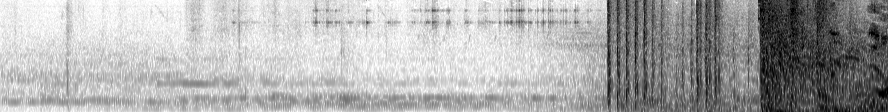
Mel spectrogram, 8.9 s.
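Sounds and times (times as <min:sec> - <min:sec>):
sniper gunfire: 0:06.1 - 0:08.7.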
